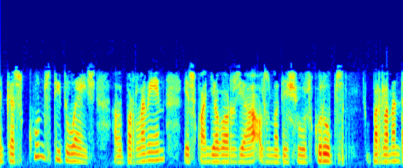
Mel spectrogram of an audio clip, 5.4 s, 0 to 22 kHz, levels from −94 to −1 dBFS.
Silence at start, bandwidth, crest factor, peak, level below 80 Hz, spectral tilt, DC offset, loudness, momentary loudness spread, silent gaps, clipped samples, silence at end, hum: 0 s; 4.8 kHz; 20 dB; -2 dBFS; -68 dBFS; -8 dB/octave; under 0.1%; -22 LUFS; 10 LU; none; under 0.1%; 0 s; none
